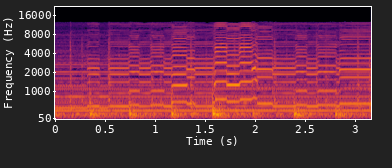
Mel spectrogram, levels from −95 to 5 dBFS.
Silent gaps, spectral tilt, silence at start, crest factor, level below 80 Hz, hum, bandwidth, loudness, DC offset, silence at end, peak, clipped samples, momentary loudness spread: none; -4 dB/octave; 0 s; 16 dB; -50 dBFS; none; 13 kHz; -22 LUFS; under 0.1%; 0 s; -6 dBFS; under 0.1%; 6 LU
